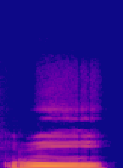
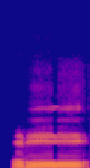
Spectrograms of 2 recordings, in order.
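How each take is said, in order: First: Thick r with a rounded, o-like vowel. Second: Thick r with an open, unrounded vowel. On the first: The speaker calls it wrong. "tidak ro ya tidak seperti itu" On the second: The speaker calls it right. "ra yang ditebalkan"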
